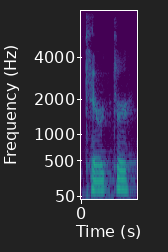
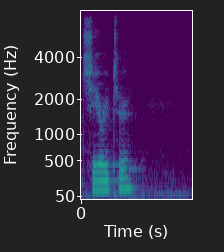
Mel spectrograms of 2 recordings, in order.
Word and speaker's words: character: just remembering the word so it's character not charer there's no way to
